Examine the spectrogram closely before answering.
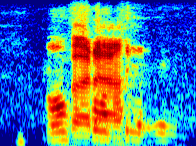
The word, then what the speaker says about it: enfant terrible: Because how do you pronounce it in French? Enfant terrible. How do you? My French is terrible. Enfant terrible.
